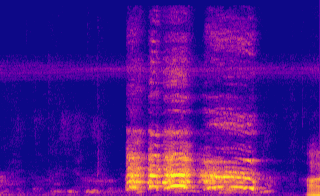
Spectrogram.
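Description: A rooster crowing once, starting about one and a half seconds in and lasting under two seconds.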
